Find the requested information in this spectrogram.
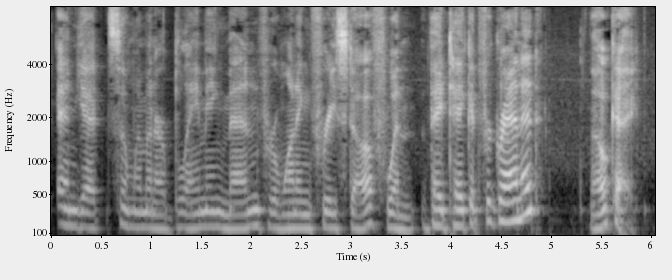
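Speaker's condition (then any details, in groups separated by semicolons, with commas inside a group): No condition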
